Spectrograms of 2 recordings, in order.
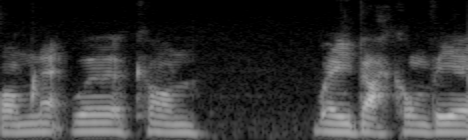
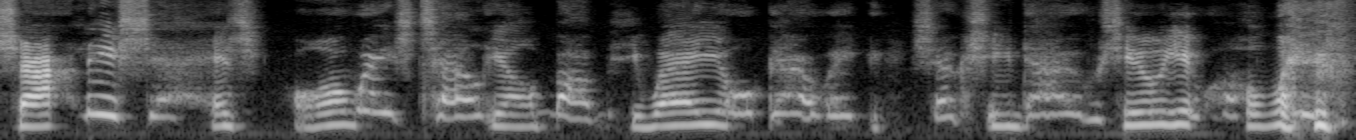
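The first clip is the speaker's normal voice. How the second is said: terrible, high, loud voice that cracks; 7 dB louder than usual. Quoting an old public information film in a terrible impression. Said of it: "that was a terrible impression".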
